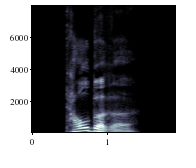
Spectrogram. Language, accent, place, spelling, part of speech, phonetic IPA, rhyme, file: German, Germany, Berlin, taubere, adjective, [ˈtaʊ̯bəʁə], -aʊ̯bəʁə, De-taubere.ogg
- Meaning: inflection of taub: 1. strong/mixed nominative/accusative feminine singular comparative degree 2. strong nominative/accusative plural comparative degree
